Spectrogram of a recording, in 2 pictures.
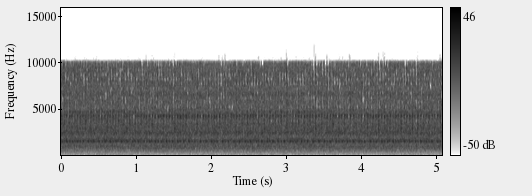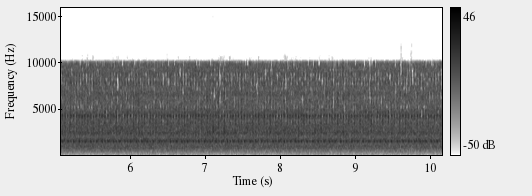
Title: RCZ rattling noise when cold started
